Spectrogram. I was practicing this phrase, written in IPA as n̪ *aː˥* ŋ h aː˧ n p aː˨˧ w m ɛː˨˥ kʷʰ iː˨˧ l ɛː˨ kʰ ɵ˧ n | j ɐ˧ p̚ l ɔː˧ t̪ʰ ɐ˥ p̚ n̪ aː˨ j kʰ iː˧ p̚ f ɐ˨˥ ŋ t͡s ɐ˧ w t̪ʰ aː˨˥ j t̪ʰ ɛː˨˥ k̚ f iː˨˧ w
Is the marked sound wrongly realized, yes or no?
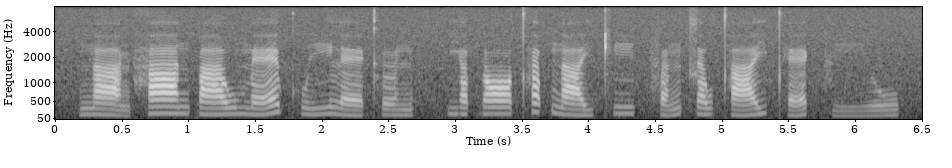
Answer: yes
